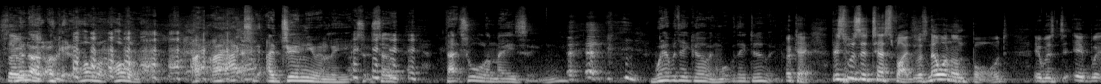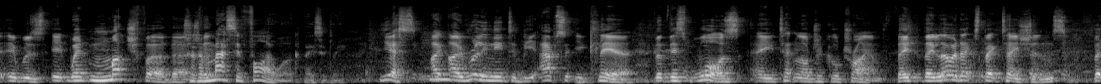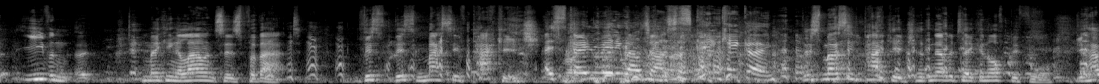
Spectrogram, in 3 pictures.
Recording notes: Special episode recorded in front of an audience in the Tortoise newsroom.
